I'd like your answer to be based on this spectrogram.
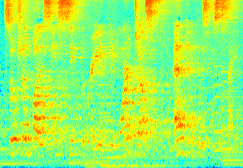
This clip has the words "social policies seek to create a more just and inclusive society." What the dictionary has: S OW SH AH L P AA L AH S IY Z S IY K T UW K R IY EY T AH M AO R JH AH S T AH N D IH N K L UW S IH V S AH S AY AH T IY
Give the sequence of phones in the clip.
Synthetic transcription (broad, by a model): S OW SH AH L P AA L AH S IY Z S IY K T UW K R IY EY T AH M AO R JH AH S T AH N D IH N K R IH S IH S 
